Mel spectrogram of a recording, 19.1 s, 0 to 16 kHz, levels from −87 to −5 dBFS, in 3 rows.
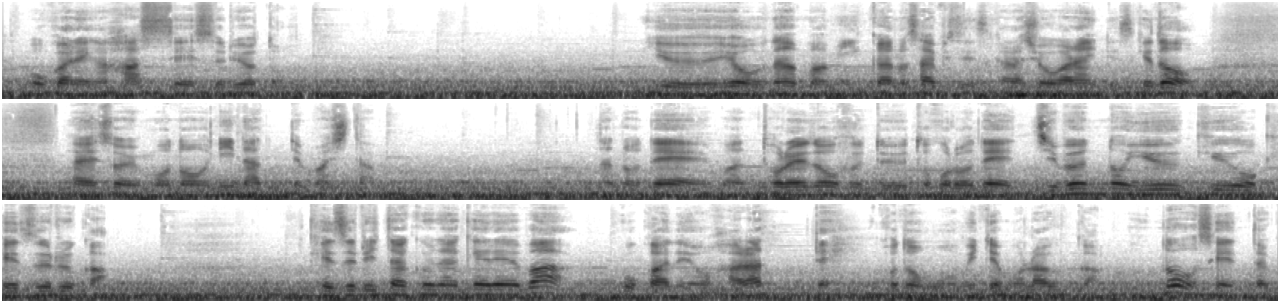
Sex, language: male, Japanese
